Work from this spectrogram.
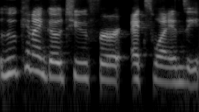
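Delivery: normal talking voice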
